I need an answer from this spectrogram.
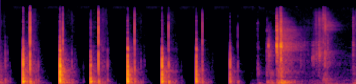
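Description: Footsteps walking at a steady pace, about two steps a second, followed near the end by a door opening.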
